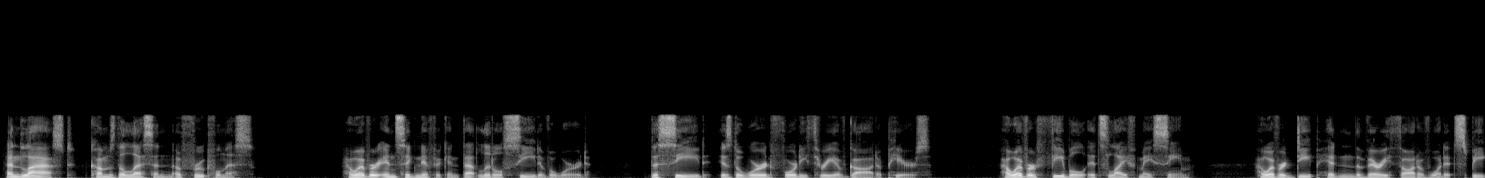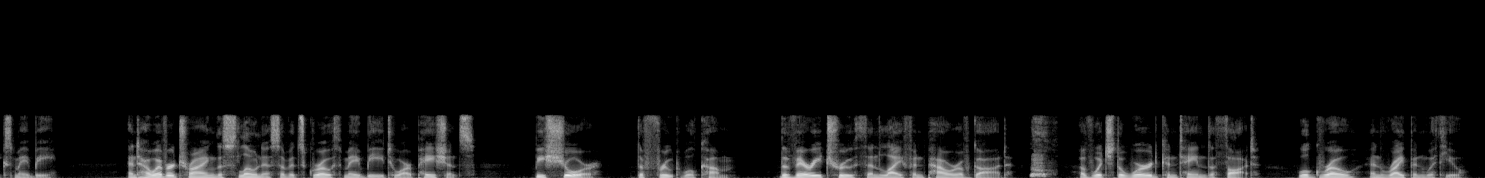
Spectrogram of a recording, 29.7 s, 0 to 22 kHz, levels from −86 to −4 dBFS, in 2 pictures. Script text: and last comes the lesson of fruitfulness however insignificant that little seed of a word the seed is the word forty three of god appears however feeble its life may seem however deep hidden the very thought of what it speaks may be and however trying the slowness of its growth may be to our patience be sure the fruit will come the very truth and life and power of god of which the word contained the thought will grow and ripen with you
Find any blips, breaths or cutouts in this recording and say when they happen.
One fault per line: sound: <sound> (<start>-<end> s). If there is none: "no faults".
sound: bark (25.1-25.4 s)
